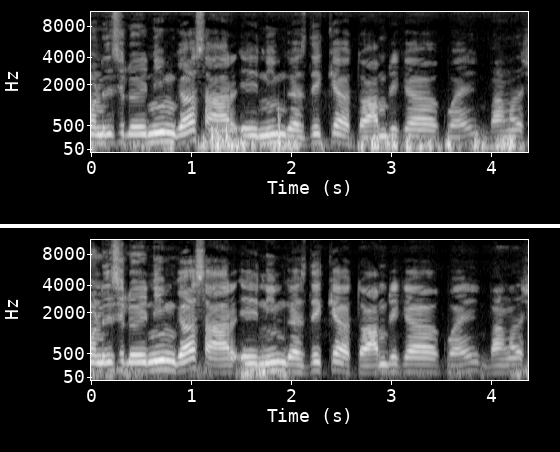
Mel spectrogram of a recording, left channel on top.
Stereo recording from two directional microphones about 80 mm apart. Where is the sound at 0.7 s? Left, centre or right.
Left.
